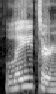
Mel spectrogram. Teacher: So there is a clear diphthong sound here, a, and then a schwa sound at the end.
